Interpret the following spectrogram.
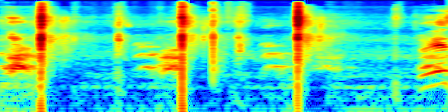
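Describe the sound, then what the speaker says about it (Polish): Several sharp cracks from a leather whip, spaced irregularly across a few seconds, loud and close with short quiet gaps between strikes in a four-corners style routine. "nawet four corners mogą wyjść tym batem"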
